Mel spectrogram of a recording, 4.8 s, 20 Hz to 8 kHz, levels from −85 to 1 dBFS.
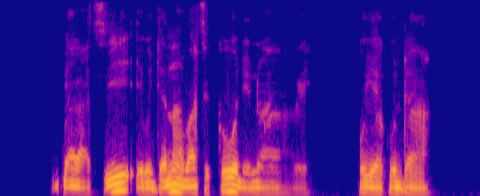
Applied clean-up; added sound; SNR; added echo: none; none; none; none.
